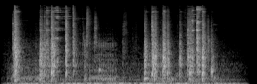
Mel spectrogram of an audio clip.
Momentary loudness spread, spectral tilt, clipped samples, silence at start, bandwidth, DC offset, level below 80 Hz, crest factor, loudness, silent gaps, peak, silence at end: 14 LU; -1.5 dB/octave; under 0.1%; 0.05 s; 17 kHz; under 0.1%; -36 dBFS; 22 dB; -21 LUFS; none; 0 dBFS; 0.1 s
